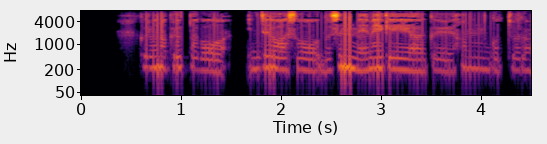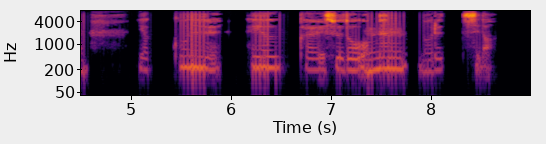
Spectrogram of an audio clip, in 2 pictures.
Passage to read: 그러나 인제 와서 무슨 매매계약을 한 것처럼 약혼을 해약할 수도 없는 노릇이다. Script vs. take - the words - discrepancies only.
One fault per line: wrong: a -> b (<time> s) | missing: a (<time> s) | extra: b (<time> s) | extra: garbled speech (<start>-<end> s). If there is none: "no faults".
extra: 그렇다고 (0.9 s)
